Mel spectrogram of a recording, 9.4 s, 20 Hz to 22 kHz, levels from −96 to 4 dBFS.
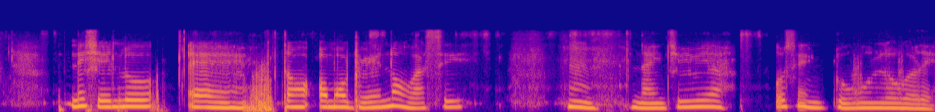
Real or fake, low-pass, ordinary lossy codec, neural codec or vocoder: fake; 7.2 kHz; MP3, 96 kbps; codec, 16 kHz, 8 kbps, FunCodec, trained on Chinese and English, 25 frames a second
